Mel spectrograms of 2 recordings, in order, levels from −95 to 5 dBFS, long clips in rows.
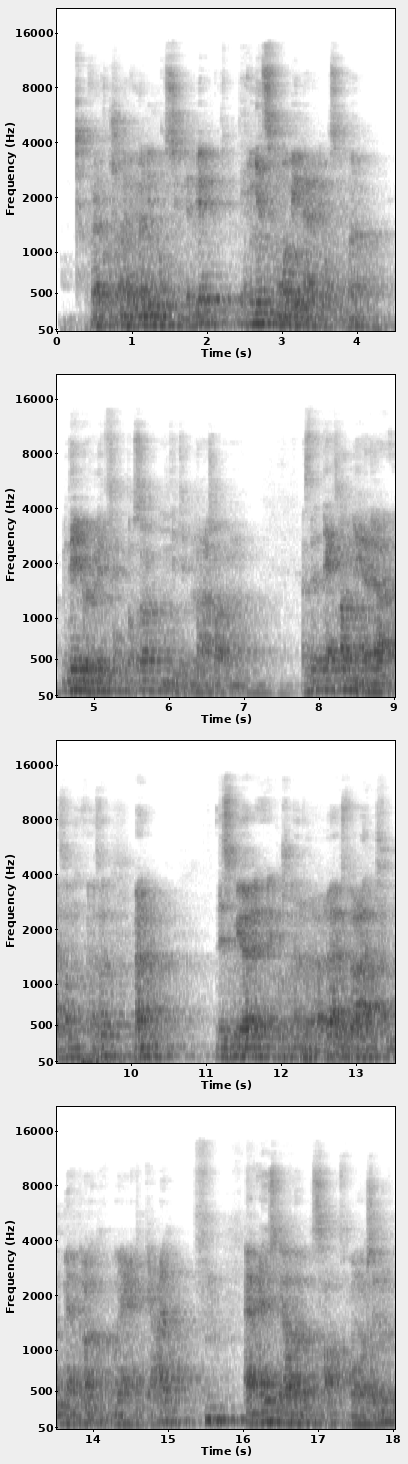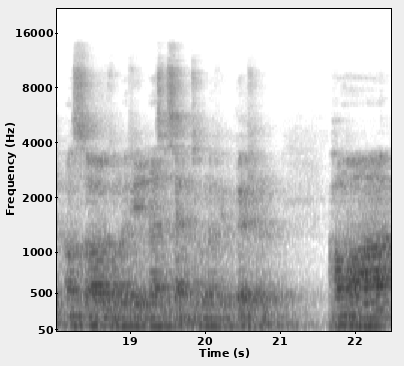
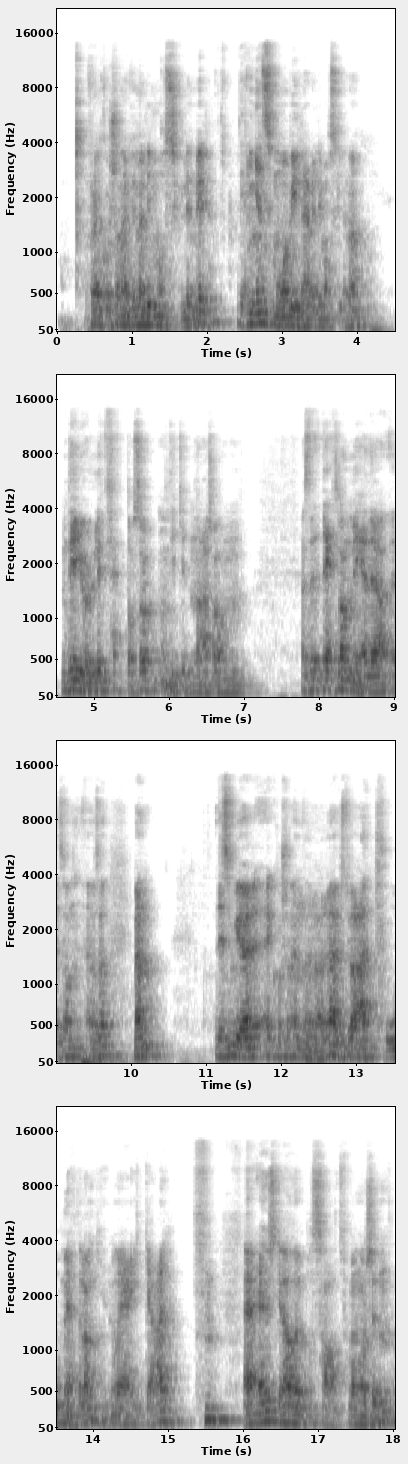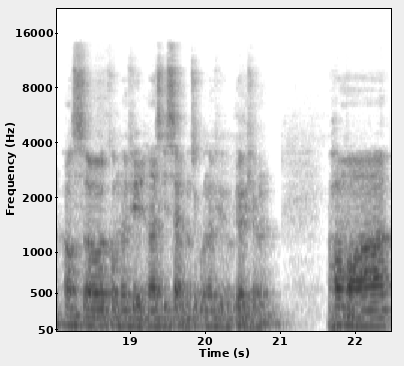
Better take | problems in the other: second | room echo; strong; dies away in 1.3 s; slight in the second // off-mic speech; far; far in the second

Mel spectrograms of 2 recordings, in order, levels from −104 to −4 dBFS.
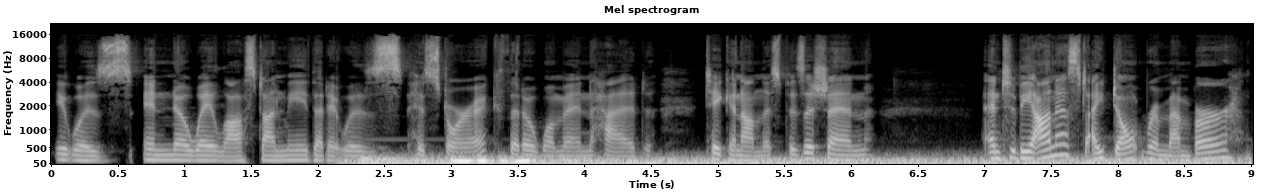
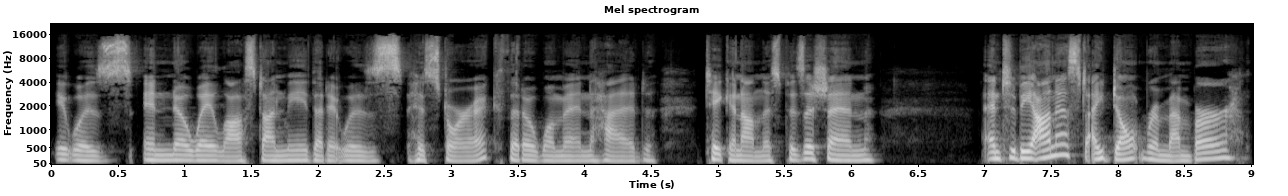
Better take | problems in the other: second | low rumble; loud; from 2.5 s on; 7 dB below the speech

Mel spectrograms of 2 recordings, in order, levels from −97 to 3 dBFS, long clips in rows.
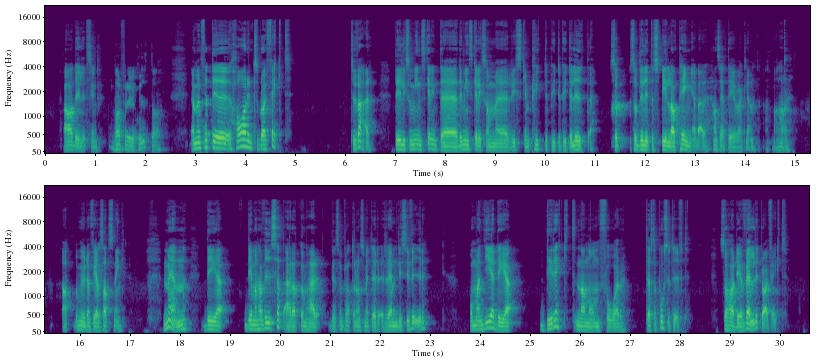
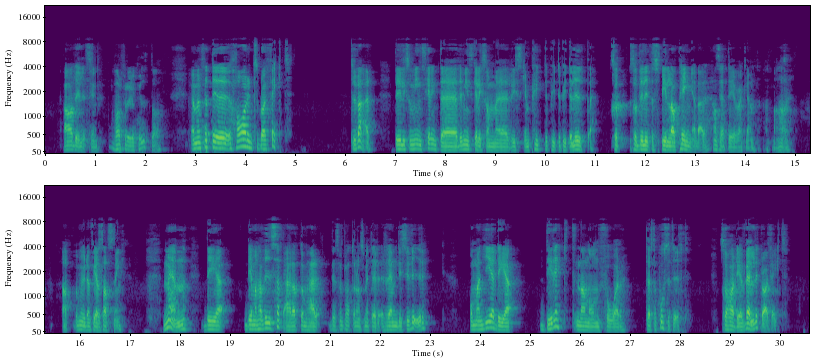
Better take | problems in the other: first | garbled, watery; badly; nothing above 7.5 kHz

